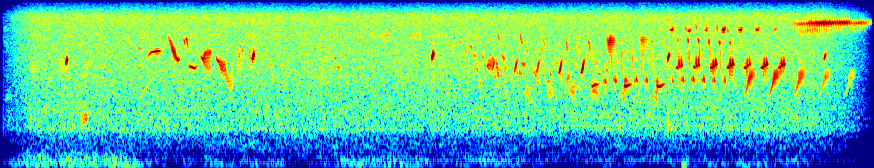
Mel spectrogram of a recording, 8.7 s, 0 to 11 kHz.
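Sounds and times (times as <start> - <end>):
steady background hiss: 0.0 - 8.7
Thick-billed longspur giving high chips and tinkling twittering notes: 1.4 - 3.4, 4.2 - 8.7.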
